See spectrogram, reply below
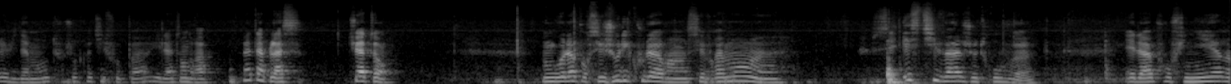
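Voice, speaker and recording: A woman's voice: on the low side, a little slow, darkish tone. Woman, casual home vlogger, chatty and hesitant, noisy home recording. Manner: chatty, many hesitations, talks to viewers. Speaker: craft vlogger. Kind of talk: casual unboxing chat.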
